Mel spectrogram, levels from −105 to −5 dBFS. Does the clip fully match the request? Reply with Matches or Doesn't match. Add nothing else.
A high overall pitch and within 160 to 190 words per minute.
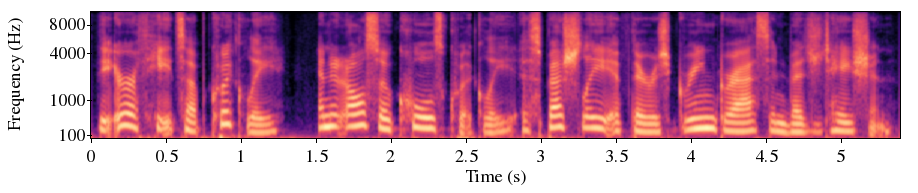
Doesn't match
